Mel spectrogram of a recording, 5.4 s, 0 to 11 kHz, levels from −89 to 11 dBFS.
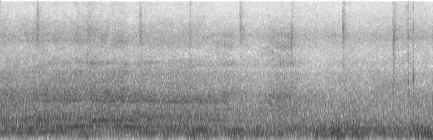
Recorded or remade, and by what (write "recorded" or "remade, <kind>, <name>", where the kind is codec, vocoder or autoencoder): recorded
